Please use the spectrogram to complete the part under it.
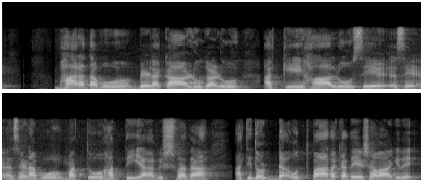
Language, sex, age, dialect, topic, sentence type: Kannada, male, 60-100, Central, agriculture, statement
